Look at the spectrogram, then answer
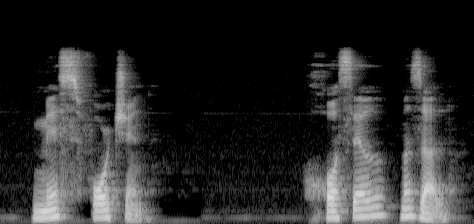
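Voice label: "misfortune" English, "חוסר מזל" Hebrew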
